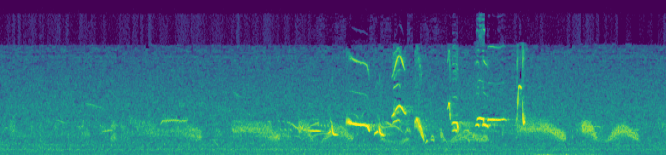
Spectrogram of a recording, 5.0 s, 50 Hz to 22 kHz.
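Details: Handheld recording of a Siberian rubythroat singing at Kushiro, Japan, 3 July 2019: a fast stream of bright chirps, rising and falling whistles and twittering, against steady low-pitched background noise and a brief thump near the end.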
